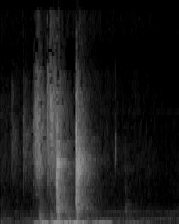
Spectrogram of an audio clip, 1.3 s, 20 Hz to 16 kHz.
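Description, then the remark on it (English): Six dice rattle and clatter together in a quick burst of sharp clicks that trails off after about a second, with no voices. “So you roll your 6 dice.”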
